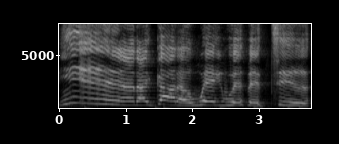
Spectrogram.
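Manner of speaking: long, drawn-out victory cheer breaking into laughter; hammed-up celebratory yell, words stretched out; gleeful triumph. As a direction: crow about getting away with it. Gleeful celebration of being forgiven.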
